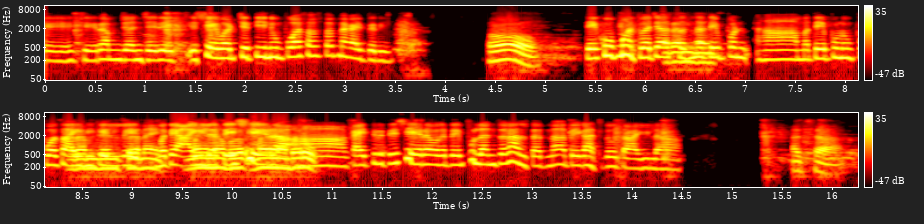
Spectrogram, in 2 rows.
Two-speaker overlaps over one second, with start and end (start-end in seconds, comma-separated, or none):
8.4-10.7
